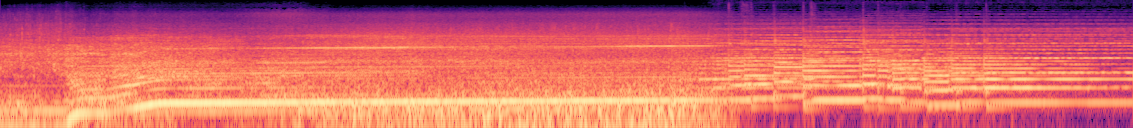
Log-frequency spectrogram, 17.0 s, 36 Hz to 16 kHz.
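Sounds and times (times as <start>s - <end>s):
outboard motor running hard: 0.0s - 13.1s.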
